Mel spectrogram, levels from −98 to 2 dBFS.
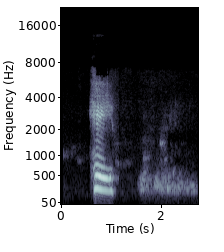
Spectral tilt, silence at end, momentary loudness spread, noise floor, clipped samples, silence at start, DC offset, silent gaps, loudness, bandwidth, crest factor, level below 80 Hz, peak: -5 dB/octave; 0.6 s; 27 LU; -71 dBFS; under 0.1%; 0.6 s; under 0.1%; none; -21 LUFS; 7.2 kHz; 20 dB; -82 dBFS; -6 dBFS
